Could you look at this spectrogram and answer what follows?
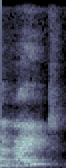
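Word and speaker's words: write: okay R च्या अगोदर इथ पण तुम्हाला दिसेल आर च्या अगोदर जर डब्ल आलेला असेल तर तो सायलेंट असतो म्हणून याला वाचावा लागत आपल्याला राईट आणि दुसरा शब्द वाचावा लागेल रंग करेक्ट त्यानंतर बघा जी हे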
